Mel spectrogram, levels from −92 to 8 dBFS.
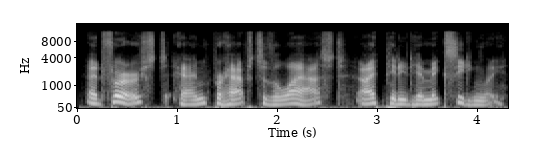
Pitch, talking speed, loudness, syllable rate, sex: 160 Hz, 155 wpm, -19 LUFS, 4.0 syllables/s, male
